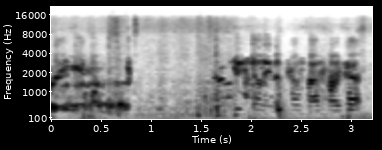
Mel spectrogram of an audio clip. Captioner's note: officer On Radio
